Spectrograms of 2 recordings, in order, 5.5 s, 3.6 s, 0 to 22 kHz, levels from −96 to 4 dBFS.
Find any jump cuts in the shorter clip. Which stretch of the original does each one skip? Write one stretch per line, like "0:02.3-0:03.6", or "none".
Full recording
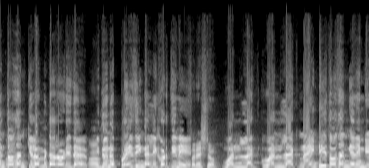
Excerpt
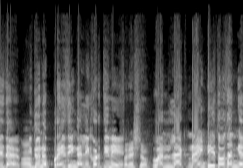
0:03.2-0:03.9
